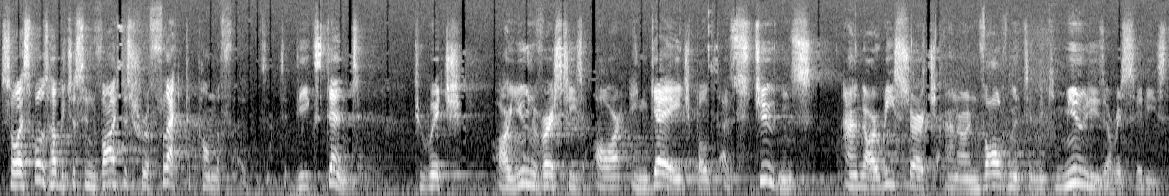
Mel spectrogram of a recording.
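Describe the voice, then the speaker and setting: A man with an Irish accent speaks at a fairly quick pace in a high pitch with ordinary pitch variation, and the room echo is audible. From Ireland. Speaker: university administrator. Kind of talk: conference Q&A comment.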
